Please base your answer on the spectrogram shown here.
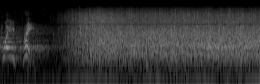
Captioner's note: Зрители аплодируют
